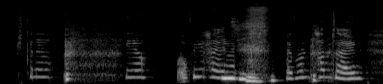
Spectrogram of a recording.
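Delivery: mock very calm, slightly high, reassuring tone. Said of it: "Craig just very calmly just".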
